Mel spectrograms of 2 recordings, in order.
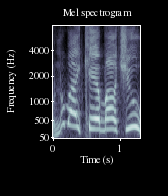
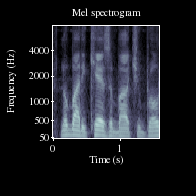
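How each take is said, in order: First: Yelled high and loud in outrage; furious high yell; angry shout. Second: Said in the usual way. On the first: Real, not acted. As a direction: shout it back, fed up. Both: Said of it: "I'm getting pissed".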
